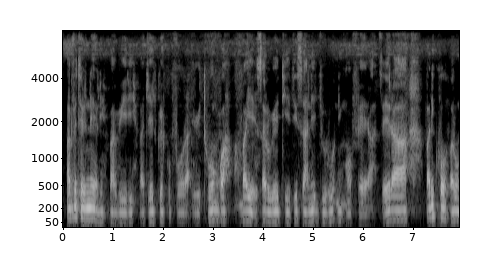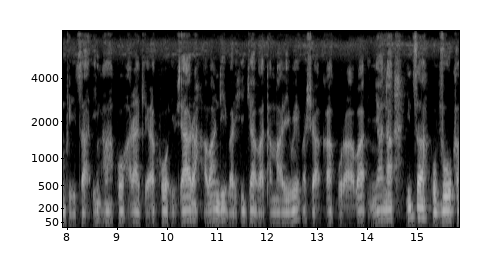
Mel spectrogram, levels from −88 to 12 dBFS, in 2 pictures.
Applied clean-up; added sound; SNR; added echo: none; none; none; none.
